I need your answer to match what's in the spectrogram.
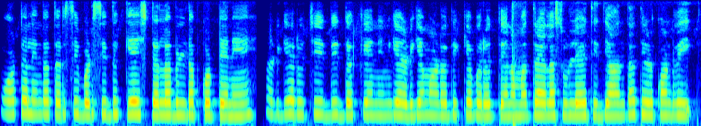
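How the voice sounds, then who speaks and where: A woman's voice: sits high, monotone, a little fast, a little mellow, natural voice. A woman voicing a stern older grandmother who scolds and lectures. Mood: scolding.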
